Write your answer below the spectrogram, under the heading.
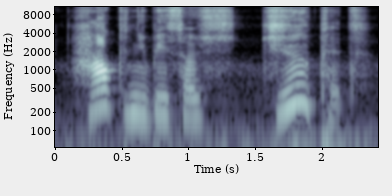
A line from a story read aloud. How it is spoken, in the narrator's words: He asks angrily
